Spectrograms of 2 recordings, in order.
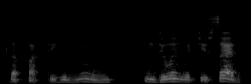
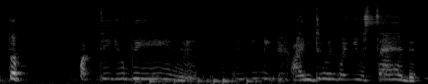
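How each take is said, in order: First: Low, soft, baffled protest; baffled retort. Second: Strangled mock outrage. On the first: Retold or imitated. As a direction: object under your breath to the game. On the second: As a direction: stretch it into a tiny high-pitched protest. Escalated retort to the game.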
